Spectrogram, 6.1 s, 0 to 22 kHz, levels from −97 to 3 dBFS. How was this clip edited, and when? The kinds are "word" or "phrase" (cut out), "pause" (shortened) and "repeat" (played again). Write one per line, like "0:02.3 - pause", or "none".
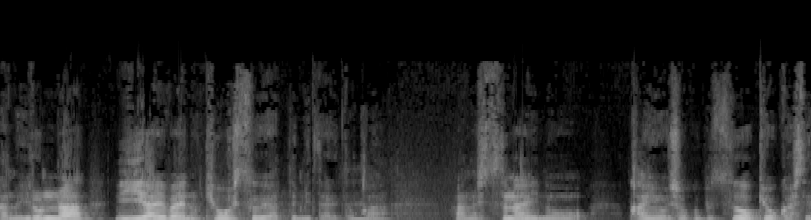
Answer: none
